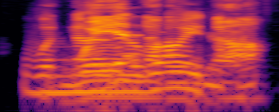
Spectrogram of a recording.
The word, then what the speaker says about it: Winona Ryder: Winona Ryder. Winona. Yeah, Winona. Winona Ryder.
